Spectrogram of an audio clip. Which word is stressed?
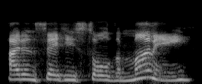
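money. The stress falls on the word money. He took something other than the money. "but he stole something"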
